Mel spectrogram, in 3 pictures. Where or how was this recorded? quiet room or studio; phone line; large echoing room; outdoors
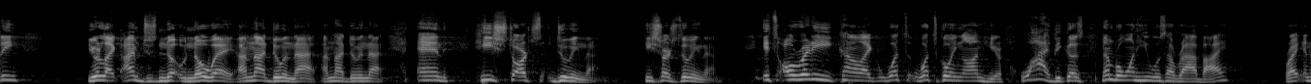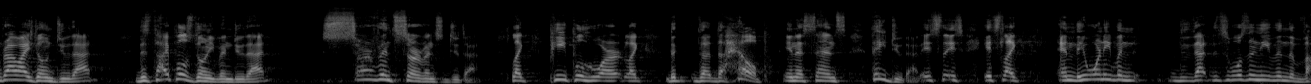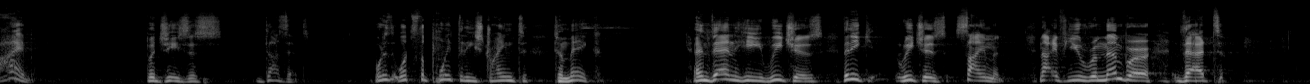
large echoing room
